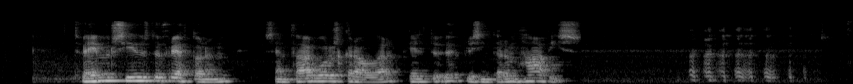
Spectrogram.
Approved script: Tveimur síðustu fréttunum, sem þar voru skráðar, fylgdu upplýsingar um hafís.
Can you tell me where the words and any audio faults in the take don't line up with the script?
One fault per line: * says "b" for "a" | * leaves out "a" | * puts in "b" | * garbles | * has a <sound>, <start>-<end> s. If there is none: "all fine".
* has a laugh, 6.8-8.1 s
